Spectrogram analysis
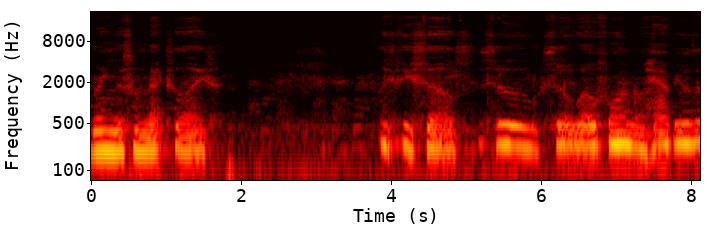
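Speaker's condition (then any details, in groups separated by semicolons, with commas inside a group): Dystonia; affects how speech sounds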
